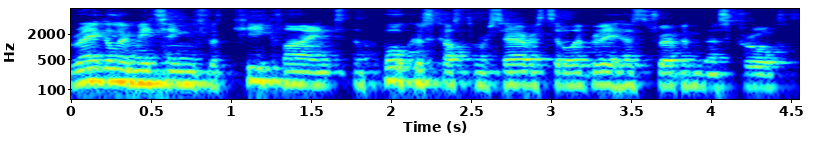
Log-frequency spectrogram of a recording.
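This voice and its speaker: A Scottish man talks at a fairly quick pace with a fairly high pitch, in a Scottish accent. His voice is somewhat breathy, with monotone, flat intonation. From Scotland. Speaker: bank executive. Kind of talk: business report. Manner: formal, scripted.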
